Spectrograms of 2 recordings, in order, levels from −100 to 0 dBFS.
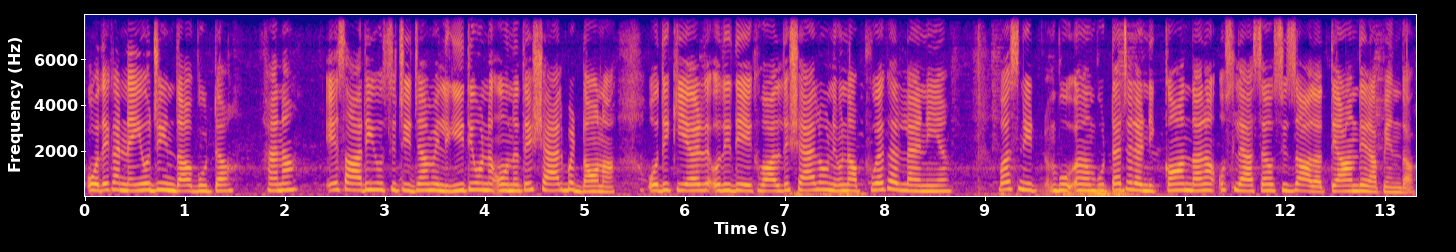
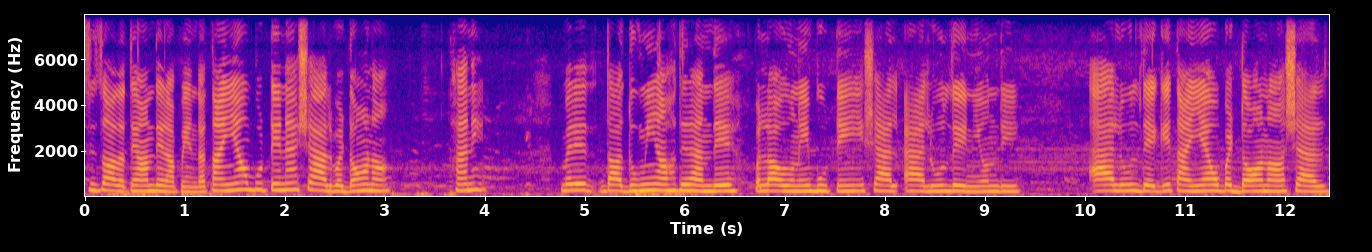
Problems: constant background noise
